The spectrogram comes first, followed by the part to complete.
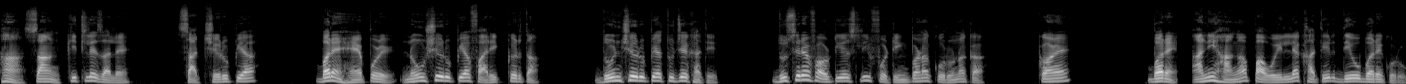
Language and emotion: Goan Konkani, neutral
